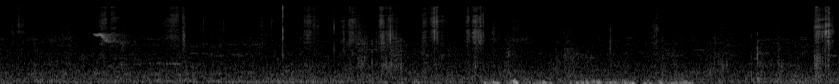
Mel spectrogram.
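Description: A plastic spoon scrapes and stirs through loose soil in a plastic tub.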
